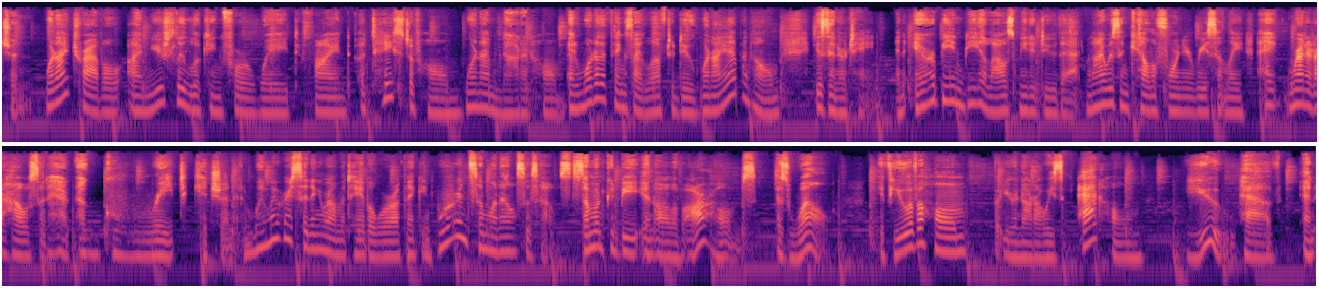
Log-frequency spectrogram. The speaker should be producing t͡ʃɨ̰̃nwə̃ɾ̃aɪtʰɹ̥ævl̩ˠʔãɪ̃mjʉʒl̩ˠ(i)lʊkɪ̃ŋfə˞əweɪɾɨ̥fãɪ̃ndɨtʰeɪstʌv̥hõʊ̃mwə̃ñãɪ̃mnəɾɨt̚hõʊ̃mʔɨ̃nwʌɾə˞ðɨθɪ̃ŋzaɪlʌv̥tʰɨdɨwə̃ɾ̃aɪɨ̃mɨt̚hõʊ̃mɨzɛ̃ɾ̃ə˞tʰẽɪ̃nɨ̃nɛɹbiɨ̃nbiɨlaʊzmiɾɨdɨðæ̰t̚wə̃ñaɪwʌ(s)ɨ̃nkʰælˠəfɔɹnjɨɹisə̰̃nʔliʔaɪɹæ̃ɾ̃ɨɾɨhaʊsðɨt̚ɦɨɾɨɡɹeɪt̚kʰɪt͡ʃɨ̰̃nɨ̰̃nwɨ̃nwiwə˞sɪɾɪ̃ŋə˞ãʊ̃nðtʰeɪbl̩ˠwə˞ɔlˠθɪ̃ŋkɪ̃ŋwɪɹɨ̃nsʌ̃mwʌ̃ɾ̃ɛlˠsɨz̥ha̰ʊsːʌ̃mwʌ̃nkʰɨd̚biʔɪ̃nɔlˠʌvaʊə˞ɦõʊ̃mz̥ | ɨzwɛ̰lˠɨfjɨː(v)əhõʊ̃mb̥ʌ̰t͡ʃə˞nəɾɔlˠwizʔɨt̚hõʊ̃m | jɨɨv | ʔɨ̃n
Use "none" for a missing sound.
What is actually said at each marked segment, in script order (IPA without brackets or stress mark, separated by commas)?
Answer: i, z, v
